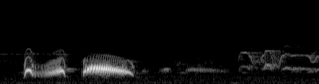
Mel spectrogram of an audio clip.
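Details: Spotted dove lure bird in giọng thổ voice, used to spur fights and draw wild doves near: a short double coo followed by one long, rich drawn-out coo, then faint background warbling.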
